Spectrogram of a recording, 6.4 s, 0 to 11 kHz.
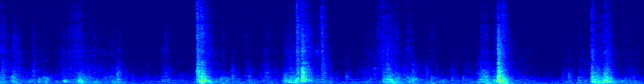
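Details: Whirlpool WFW92HEFC0 front-load washer with top removed: sharp hollow knocks roughly once a second as the drum slows and stops rotating; cause unknown.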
